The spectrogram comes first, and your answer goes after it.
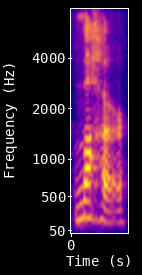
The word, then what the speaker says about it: Meagher: We have Tom Meagher, as you would pronounce it in Ireland.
